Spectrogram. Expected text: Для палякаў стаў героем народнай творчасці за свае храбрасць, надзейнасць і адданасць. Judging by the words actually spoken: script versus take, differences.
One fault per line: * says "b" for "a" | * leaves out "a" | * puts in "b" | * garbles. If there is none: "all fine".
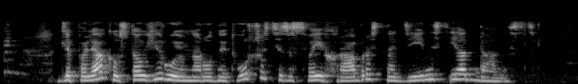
all fine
